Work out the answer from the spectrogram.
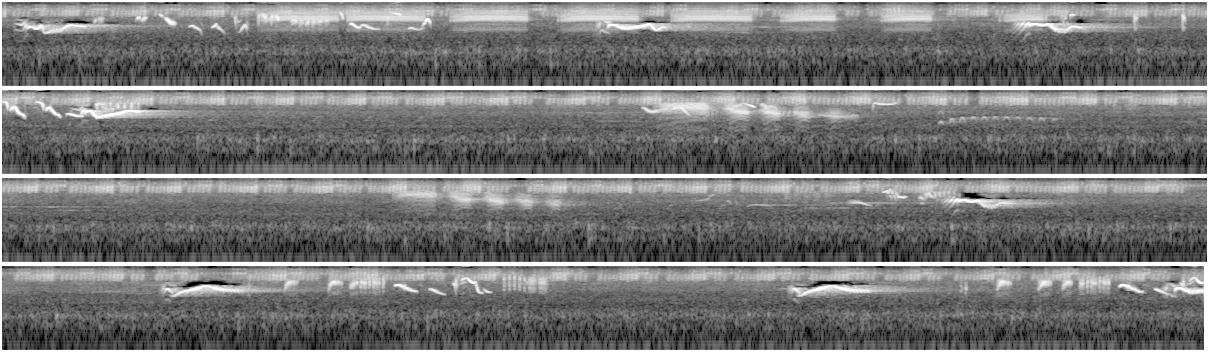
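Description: Songbird singing short phrases of quick falling notes, repeated every two to three seconds, over a faint high buzz of insects.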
